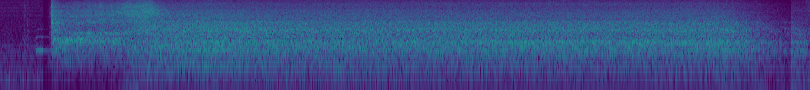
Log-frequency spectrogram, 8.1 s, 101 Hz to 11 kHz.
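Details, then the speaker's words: 2012 Kia Sorento SX AWD, 3.5 L V6, deer-damaged, first start: brief crank then harsh, loud, rough run; sounds about 100,000 miles overdue for an oil change, cause unconfirmed; noisy start and run. "So it runs. Sounds like it's 100,000 miles overdue for an oil change, but we'll get that done."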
